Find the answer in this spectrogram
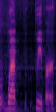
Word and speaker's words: Weber: It is a beautiful fall day here in South Weber, Utah, or Weber. Yeah, South Weber. I always have to think about it because it's spelled like Weber.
